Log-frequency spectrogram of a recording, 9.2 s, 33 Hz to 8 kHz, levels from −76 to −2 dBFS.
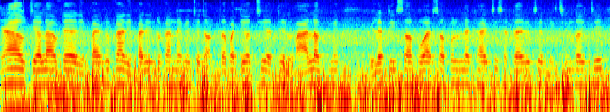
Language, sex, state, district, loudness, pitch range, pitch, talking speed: Odia, male, Odisha, Khordha, -17 LUFS, 105-135 Hz, 130 Hz, 165 wpm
